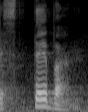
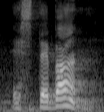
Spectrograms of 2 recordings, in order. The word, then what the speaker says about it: Esteban: In Spanish, if there's no accent, it's the next to last syllable that is emphasized. Right. Esteban. Yes. But I hear people on television in the sports programs saying Esteban.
